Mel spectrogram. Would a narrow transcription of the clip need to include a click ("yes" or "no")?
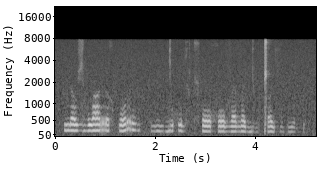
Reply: yes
